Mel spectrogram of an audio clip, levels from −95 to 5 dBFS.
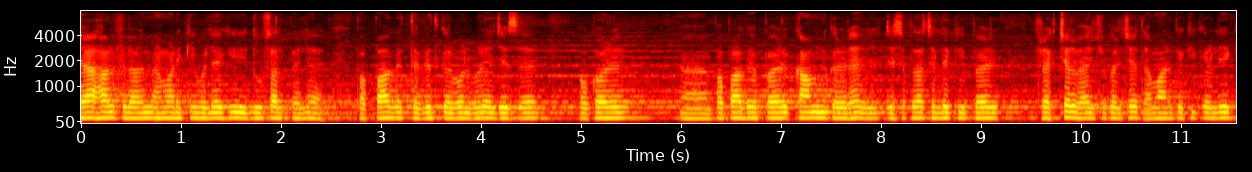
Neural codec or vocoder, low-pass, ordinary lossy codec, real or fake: none; none; none; real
